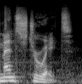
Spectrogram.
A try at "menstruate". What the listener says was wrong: Okay, because you're saying mensurate, and it's like kind of a little.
